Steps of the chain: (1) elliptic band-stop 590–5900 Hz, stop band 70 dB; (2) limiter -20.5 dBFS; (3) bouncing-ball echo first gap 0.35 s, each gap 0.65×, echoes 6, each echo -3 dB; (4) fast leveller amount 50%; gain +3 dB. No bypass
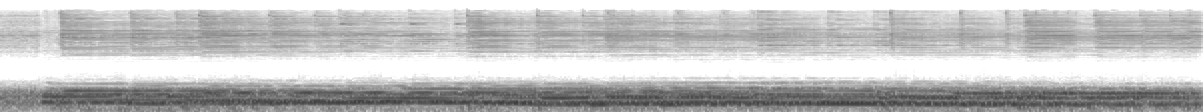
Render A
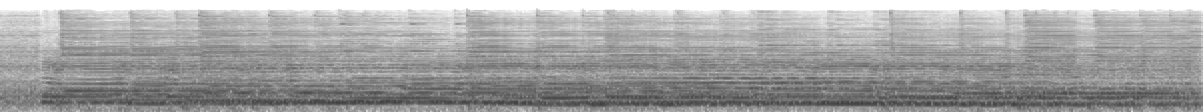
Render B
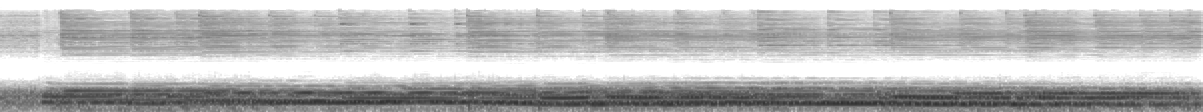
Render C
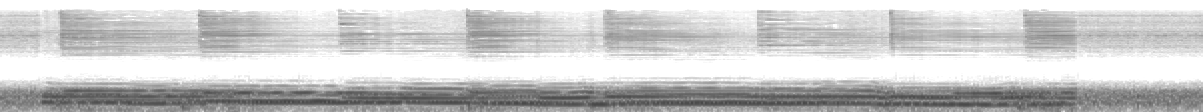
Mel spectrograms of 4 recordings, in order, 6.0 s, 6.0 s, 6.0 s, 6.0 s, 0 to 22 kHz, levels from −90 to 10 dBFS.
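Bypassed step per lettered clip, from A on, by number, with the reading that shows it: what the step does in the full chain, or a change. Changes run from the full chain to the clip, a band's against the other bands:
1, 4 kHz band +15.0 dB; 2, mean gain reduction 2.5 dB; 3, crest factor change -1.5 dB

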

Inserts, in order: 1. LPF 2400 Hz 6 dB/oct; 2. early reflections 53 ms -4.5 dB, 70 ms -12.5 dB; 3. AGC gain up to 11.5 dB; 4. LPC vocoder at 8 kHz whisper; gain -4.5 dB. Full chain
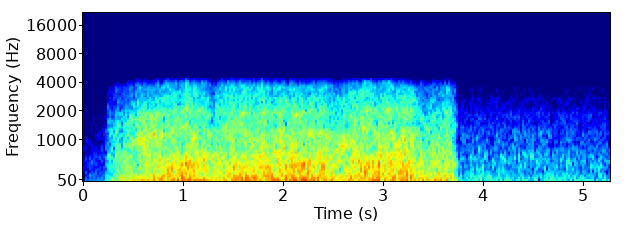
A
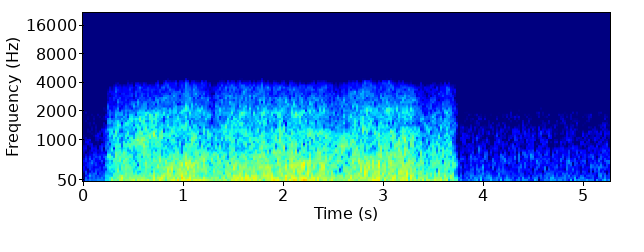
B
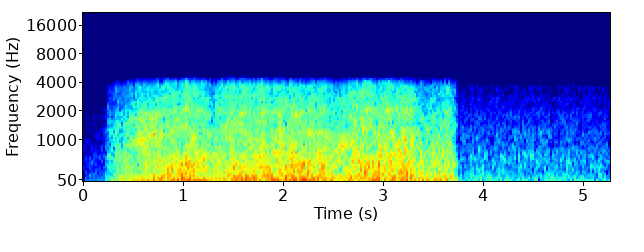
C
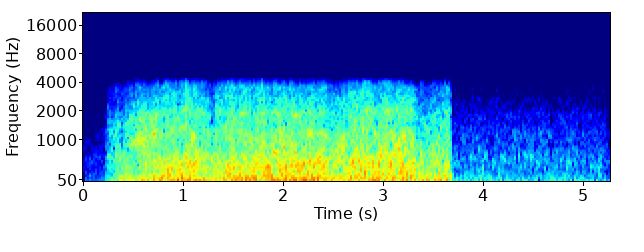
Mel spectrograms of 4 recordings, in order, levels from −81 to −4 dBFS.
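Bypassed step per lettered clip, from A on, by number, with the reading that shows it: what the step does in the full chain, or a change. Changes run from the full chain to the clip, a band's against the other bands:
3, momentary loudness spread change -2 LU; 1, 4 kHz band +4.0 dB; 2, loudness change -1.5 LU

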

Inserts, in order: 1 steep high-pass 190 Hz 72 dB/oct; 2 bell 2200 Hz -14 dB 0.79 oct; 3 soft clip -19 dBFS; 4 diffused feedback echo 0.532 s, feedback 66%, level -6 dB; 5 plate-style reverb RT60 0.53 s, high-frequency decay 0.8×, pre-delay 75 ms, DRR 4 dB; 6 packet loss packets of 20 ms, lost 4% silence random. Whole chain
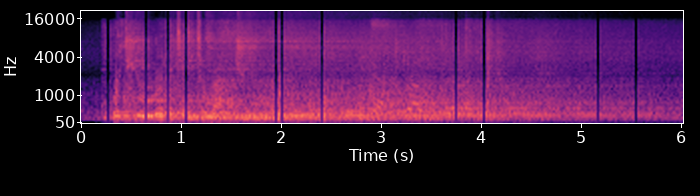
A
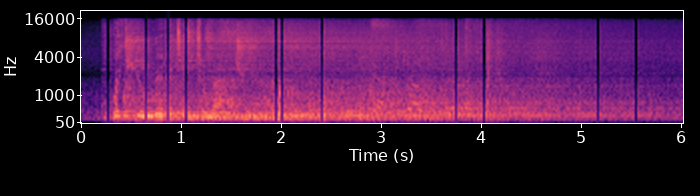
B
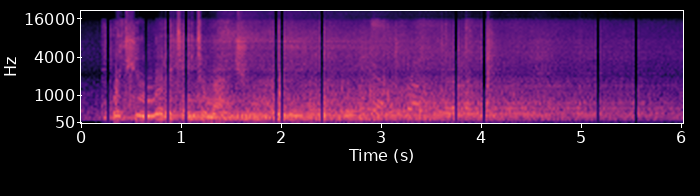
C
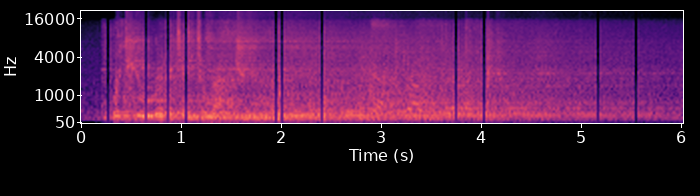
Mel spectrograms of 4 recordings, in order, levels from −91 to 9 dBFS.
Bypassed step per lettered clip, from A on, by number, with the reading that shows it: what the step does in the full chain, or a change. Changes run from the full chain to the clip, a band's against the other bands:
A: 3, distortion -11 dB; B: 5, crest factor change -1.5 dB; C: 2, 2 kHz band +7.5 dB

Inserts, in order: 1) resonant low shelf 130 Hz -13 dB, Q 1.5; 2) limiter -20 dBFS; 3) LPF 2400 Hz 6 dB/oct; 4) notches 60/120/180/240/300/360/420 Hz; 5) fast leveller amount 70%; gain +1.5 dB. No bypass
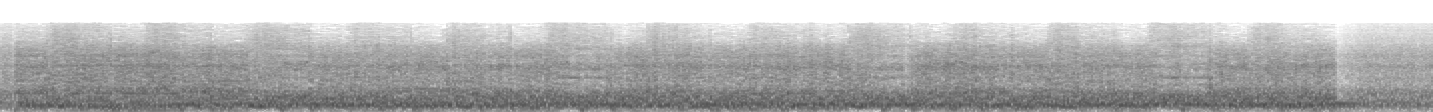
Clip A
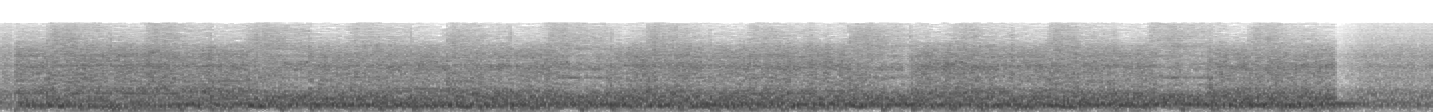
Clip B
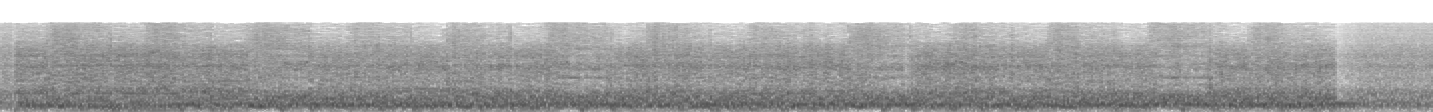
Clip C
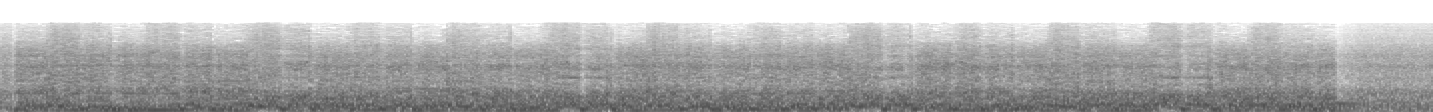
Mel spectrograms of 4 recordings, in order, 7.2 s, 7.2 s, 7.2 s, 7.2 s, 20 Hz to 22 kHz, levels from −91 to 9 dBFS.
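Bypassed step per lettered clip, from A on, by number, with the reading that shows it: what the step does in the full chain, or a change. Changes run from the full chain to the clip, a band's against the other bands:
2, mean gain reduction 2.5 dB; 3, 8 kHz band +9.0 dB; 1, 125 Hz band +5.0 dB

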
